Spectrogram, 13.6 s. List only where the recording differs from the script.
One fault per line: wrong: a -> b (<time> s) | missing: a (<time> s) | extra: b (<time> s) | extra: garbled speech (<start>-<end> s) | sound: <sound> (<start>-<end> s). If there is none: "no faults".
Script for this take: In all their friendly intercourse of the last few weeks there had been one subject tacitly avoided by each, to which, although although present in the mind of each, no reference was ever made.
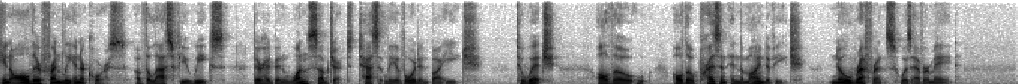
no faults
